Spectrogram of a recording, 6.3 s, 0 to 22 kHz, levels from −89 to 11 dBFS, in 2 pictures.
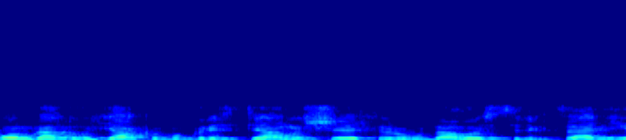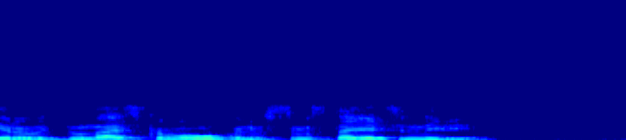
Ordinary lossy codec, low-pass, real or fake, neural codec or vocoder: Opus, 64 kbps; 5.4 kHz; fake; codec, 16 kHz, 2 kbps, FunCodec, trained on LibriTTS, 25 frames a second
